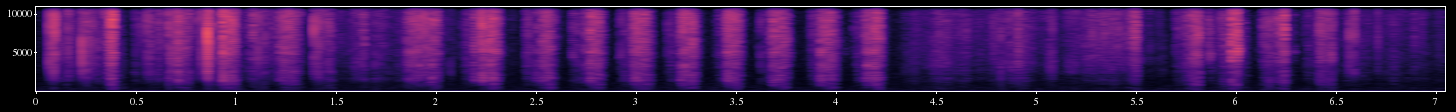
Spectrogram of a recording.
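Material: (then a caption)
Foam. A small, soft, porous yellow-green foam sponge is held in both hands and scratched and squeezed with long black nails. The result is a quick series of bright, dry, scratchy rasps, mostly in the high range, over a faint steady low hum.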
